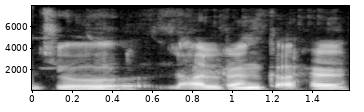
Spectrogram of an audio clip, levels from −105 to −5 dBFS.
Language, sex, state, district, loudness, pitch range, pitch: Hindi, male, Bihar, Araria, -16 LUFS, 100-105 Hz, 105 Hz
